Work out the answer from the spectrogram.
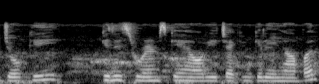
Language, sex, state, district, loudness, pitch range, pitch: Hindi, female, Haryana, Rohtak, -17 LUFS, 170-195 Hz, 175 Hz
